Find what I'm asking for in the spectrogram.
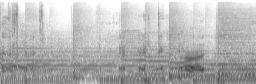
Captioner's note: men laughing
